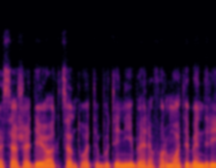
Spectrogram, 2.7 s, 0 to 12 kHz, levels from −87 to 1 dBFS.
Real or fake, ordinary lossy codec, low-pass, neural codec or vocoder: real; Opus, 24 kbps; 7.2 kHz; none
